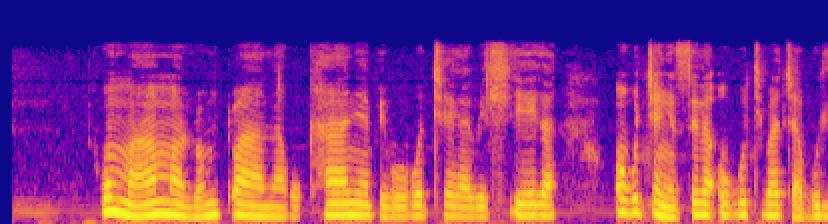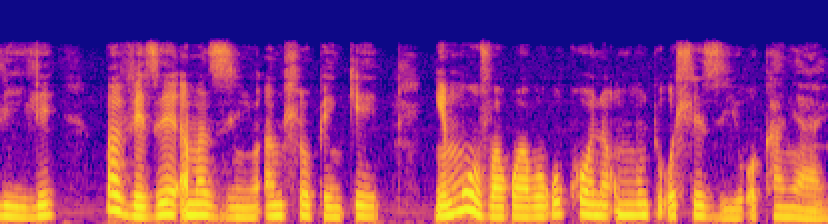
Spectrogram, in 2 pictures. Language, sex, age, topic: North Ndebele, female, 36-49, health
